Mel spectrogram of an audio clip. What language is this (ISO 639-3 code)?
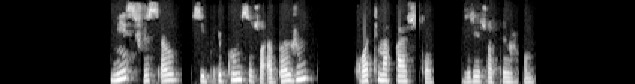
kbd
